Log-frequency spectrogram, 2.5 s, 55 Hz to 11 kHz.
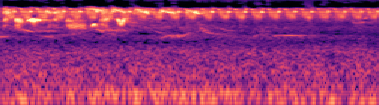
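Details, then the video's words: Morning of 10 June 2022 along the Drentse Aa at Tynaarlo, Netherlands: a river warbler delivers a steady, high, sewing-machine-like stream of evenly spaced buzzy pulses, rhythmic and unbroken, with one faint whistle from another bird. "Krekelzanger - River Warbler"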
